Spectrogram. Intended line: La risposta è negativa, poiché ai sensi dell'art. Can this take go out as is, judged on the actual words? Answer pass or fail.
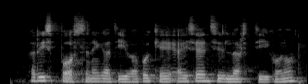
pass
